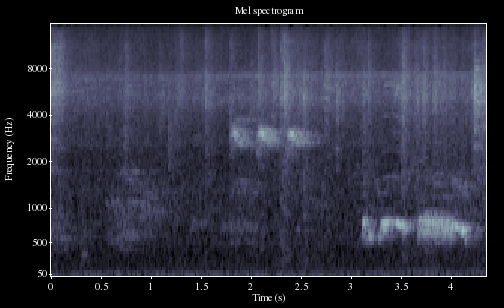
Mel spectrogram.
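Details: Spotted dove from a home flock in Ba Vì, Hanoi, Vietnam: after brief higher chirps, one mellow cooing phrase of linked throaty notes ends the recording, over a low hum.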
